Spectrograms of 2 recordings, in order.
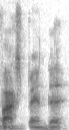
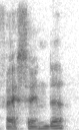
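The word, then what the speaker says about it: Fessenden: It's not Fassbender, it's Fassender. Fassender, Fassender.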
